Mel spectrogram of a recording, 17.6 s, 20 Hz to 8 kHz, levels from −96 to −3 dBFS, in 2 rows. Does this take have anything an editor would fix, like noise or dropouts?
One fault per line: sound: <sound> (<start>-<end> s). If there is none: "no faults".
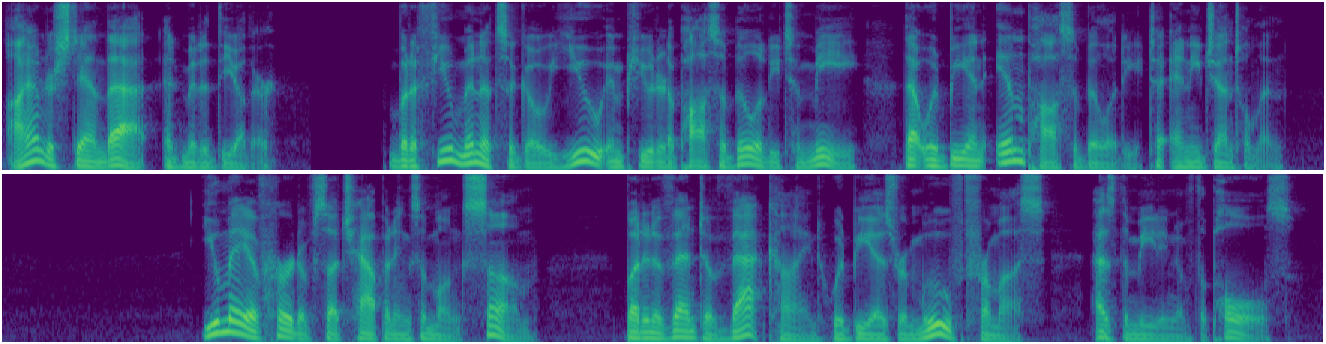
no faults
